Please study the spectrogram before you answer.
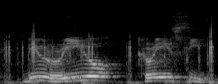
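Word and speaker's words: bureaucracy: से बना है ब्यूरोक्रेसी सो अगेन बू रियो क्रेसी this is हाउ you should pronounce this is also so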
